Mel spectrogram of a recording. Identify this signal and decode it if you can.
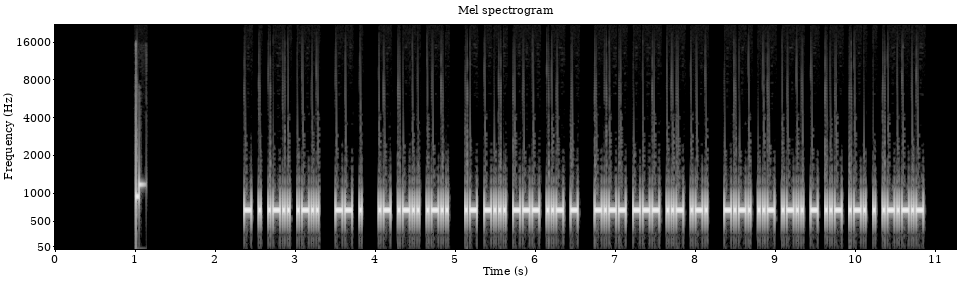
Morse code, heard as a keyed tone, about 37 wpm, 700 Hz. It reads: TELL ME ALL ABOUT YOUR CULTURE.
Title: Sentences from Top 1000 Words - Review Part 6 - 40wpm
